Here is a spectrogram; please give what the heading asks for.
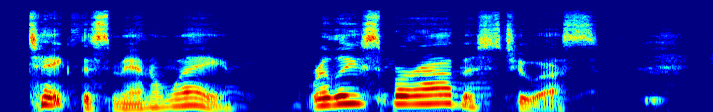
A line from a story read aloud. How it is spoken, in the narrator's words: Then they all cried out together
